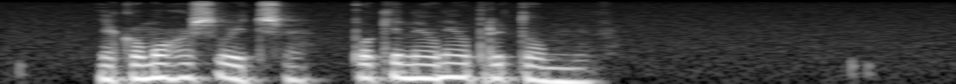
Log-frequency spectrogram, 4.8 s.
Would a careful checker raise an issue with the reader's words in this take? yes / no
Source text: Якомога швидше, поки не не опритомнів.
no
